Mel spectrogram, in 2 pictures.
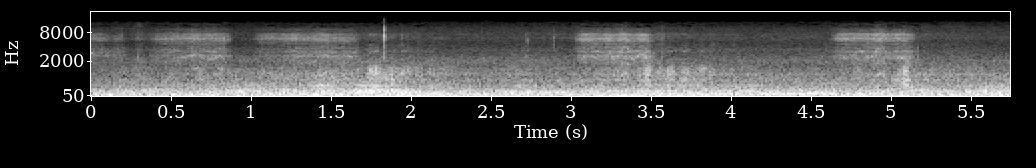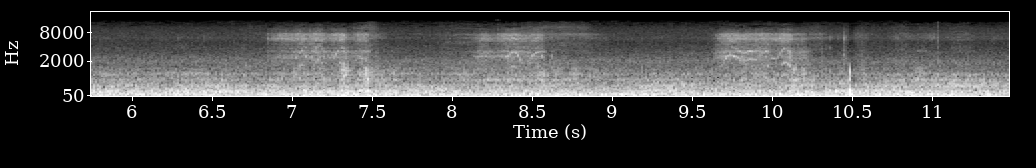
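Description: Wind rumbling on the microphone, with short high-pitched buzzes repeating every second or two.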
